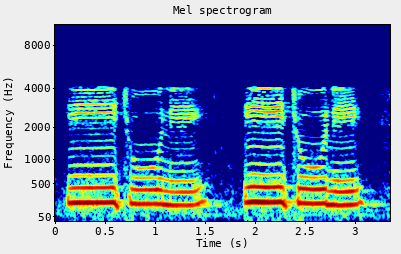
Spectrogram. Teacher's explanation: يجب وجوبا أن نبدل الهمزة الساكنة حرف مد من جنس ما قبلها، قبلها كسرة تبدل ياء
